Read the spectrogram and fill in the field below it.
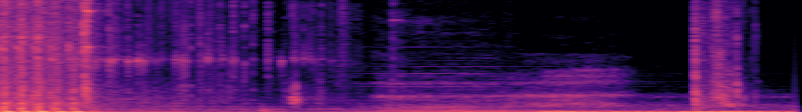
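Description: A gun clicks empty.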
